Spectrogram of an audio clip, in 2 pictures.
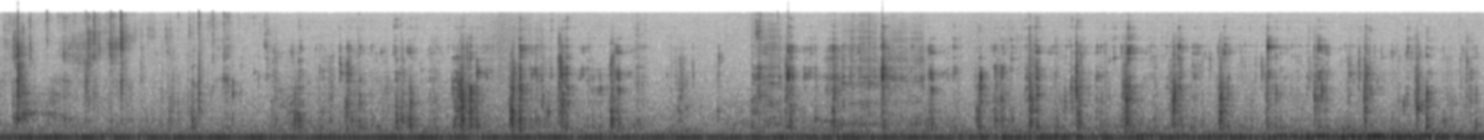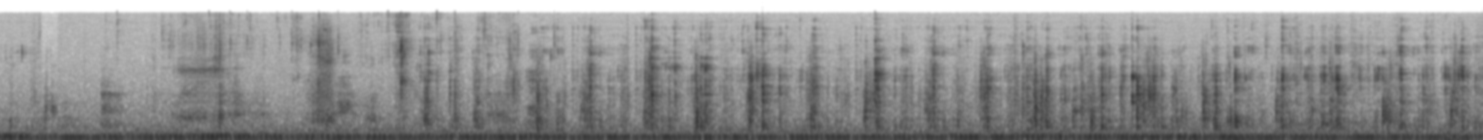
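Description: Close-miked chewing and biting of a skewer of rice cakes and minced-beef patty (tteokgalbi), with many small, irregular wet clicks and crackles. A steady low hum runs underneath.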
